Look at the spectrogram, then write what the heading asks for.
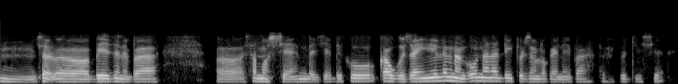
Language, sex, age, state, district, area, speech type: Bodo, male, 30-45, Assam, Baksa, urban, conversation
